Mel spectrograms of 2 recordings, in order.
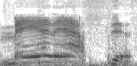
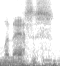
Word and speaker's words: Manassas: Why can't he just say Manassas? Why does he have to place strange emphasis on different syllables of the name of the town?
